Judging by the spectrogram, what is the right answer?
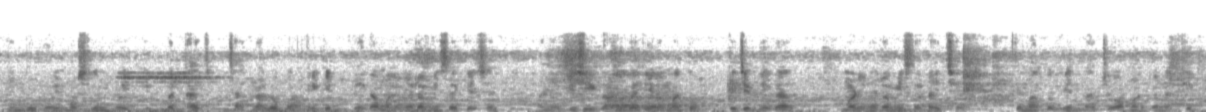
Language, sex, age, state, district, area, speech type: Gujarati, male, 18-30, Gujarat, Narmada, urban, spontaneous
